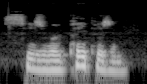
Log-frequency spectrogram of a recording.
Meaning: The combination of state (originally imperial) power with religious authority; state authority over ecclesiastical matters
- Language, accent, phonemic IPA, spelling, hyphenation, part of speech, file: English, Southern England, /ˌsiːzəɹəʊˈpeɪpɪzm̩/, caesaropapism, cae‧sar‧o‧pap‧i‧sm, noun, LL-Q1860 (eng)-caesaropapism.wav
